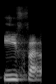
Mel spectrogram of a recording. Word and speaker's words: Aoife: So I tell people to read it backwards. So it's pronounced as if it's EFA, but it's spelled AOIFE.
